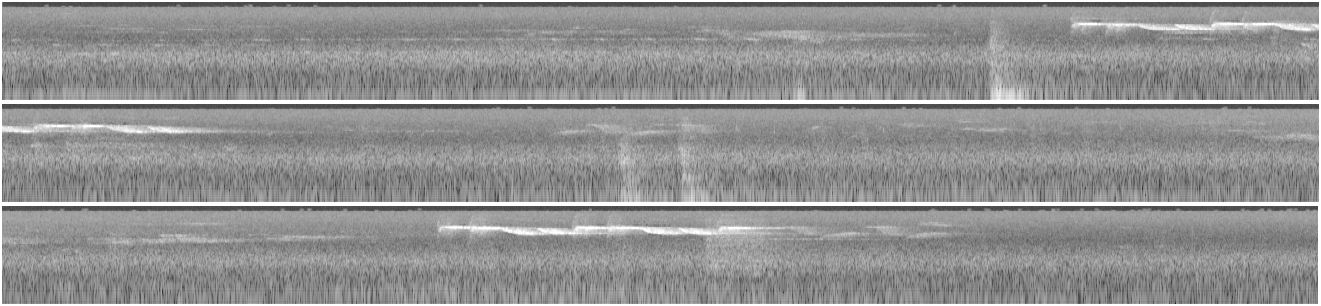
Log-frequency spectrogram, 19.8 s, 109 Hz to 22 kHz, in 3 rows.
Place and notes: Contención Island Day 13 inner west - Walking to the sounds of Contención Island Day 13 Sunday January 17th
The Poplars
Stand in a corner
in front of a purple-doored garage
Two cars appear
to park along the alley
Herring gulls cry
